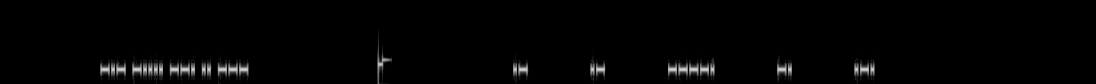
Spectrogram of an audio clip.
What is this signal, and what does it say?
Morse code, heard as a keyed tone, about 44 wpm, spaced as for 19 wpm, 700 Hz. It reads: K6GIO AA9NR
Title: USA Call Signs - 5 Characters - 8x Character Spacing - 45wpm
